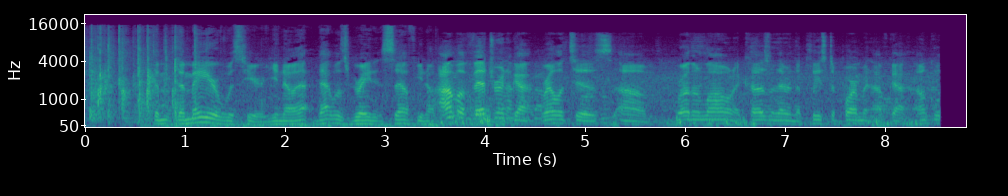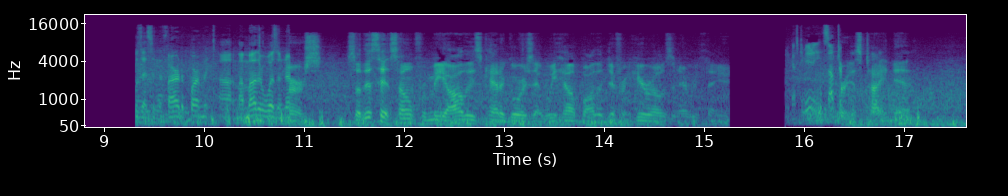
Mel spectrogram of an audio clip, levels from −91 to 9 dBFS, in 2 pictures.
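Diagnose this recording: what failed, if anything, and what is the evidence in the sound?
Input switched to a poorer device at 3.53 s, at the capture stage: the band narrows and a noise floor appears about 35 dB down, with no gap or level jump. A device change is the likely cause.

Playback stall at the playback buffer: output goes silent from 8.54 to 9.31 s (0.77 s) and again from 15.25 to 15.81 s (0.56 s), likely from buffer underrun.

Catch-up at higher speed follows each stall. The player resamples its backlog at 1.5x from 9.31 to 10.85 s, raising pitch about seven semitones, then at 2x from 15.81 to 16.37 s, about ten semitones.

A 16 ms block of digital silence at 10.27 s, inside the first catch-up, cuts the sound out and back with no fade. The output buffer likely went unfilled at the driver or buffer stage.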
